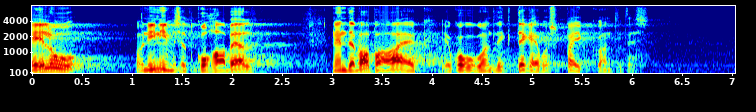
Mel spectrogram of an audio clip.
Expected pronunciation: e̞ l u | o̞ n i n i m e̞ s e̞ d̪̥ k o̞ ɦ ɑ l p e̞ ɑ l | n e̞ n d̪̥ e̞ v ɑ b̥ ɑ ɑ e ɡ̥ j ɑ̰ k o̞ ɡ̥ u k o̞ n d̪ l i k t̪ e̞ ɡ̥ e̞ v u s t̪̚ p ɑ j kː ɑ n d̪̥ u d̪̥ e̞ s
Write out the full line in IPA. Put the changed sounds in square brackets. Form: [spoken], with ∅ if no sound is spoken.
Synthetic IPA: e̞ l u | o̞ n i n i m e̞ s e̞ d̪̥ k o̞ ɦ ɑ [∅] p e̞ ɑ l | n e̞ n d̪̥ e̞ v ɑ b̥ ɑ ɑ e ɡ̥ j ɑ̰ k o̞ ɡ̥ u k o̞ n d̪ l i k t̪ e̞ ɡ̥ e̞ v u s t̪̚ p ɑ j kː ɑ n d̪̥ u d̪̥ e̞ s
